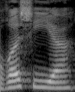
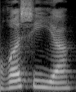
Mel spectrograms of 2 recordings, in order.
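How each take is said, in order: No difference in how they are said.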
